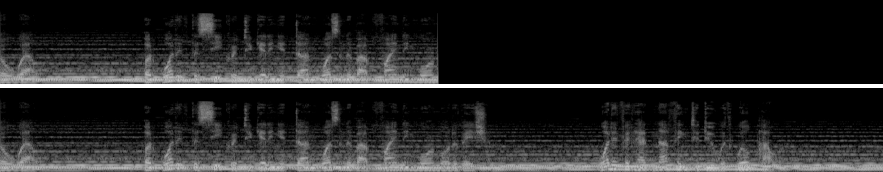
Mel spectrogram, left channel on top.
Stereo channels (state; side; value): drops out; left; at 4.4 s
